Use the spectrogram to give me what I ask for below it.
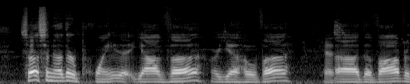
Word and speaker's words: Yahweh: Yehovah or Jehovah, a mispronunciation of the Hebrew Yahweh, the name of Elohim.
